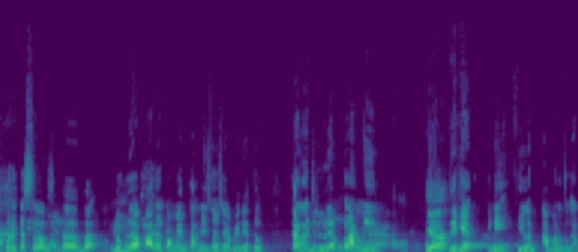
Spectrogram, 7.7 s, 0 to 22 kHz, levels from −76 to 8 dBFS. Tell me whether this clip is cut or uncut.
uncut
